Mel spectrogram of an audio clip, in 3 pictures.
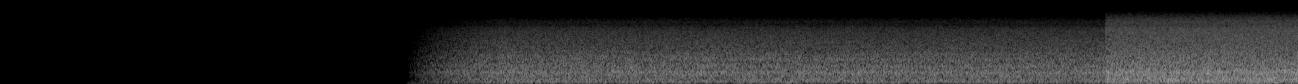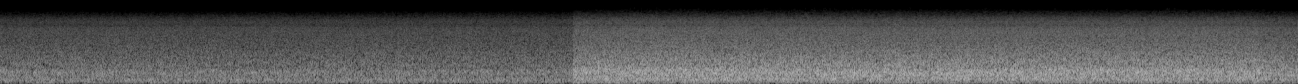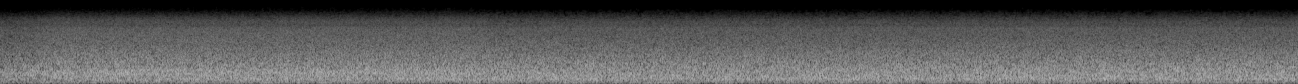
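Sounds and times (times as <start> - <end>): waterfall rushing: 11.0 - 38.9.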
